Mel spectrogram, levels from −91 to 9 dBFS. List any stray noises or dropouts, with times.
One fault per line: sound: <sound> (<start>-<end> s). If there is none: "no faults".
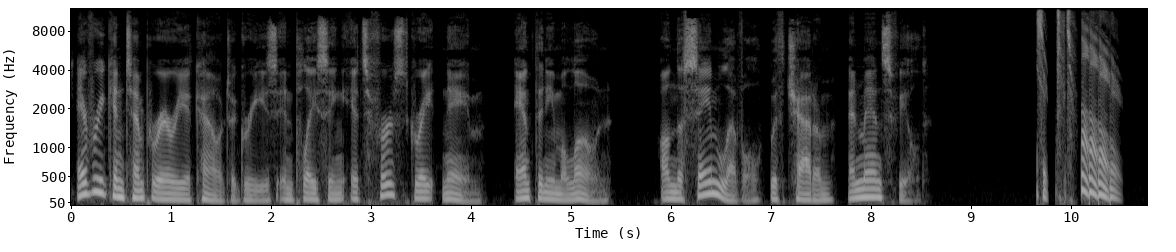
sound: chirp (9.7-10.5 s)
